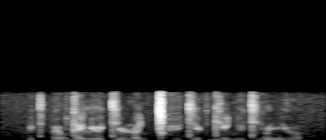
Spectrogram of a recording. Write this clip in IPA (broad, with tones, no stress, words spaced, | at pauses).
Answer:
pə˨tʲpəː˦wdɛ˦ lʲʊː˦tʲə˨ ɭʌ˨ʎ ǀʰɛ̤˨tʲʌ˦ʔ dʲɛ˦ʎə̤˦tʲæ̤˦wnʲʊ˨˦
